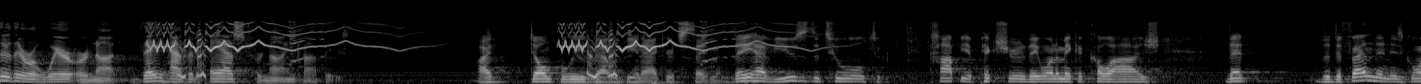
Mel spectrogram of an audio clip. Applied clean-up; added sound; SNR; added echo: none; Animal; -3 dB; none.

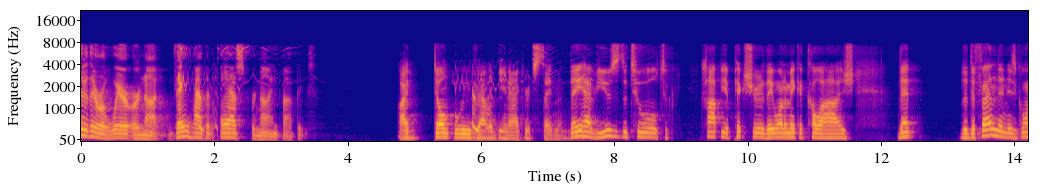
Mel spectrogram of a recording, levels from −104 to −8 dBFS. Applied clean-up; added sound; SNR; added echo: neural mask model DeepFilterNet 3.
